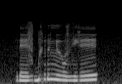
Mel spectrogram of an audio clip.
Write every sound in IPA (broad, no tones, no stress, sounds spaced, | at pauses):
ɾ e z b ɨ r lʲ o z j e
